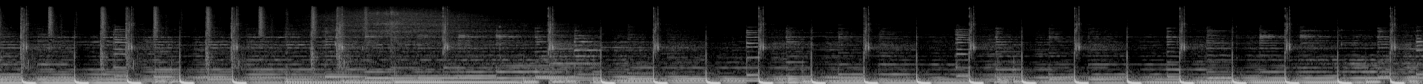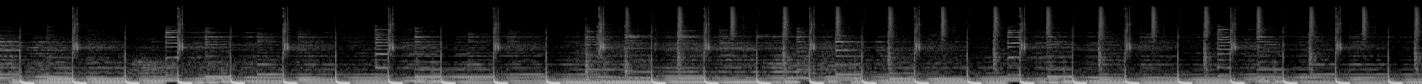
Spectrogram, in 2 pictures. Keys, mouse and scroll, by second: 16.9-18.5 middle drag.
